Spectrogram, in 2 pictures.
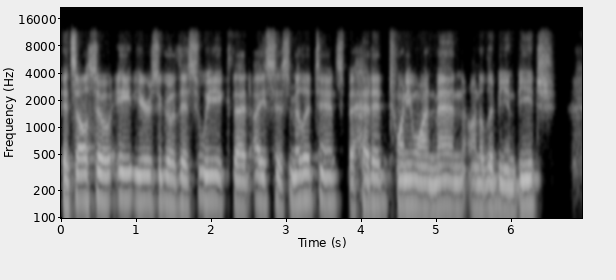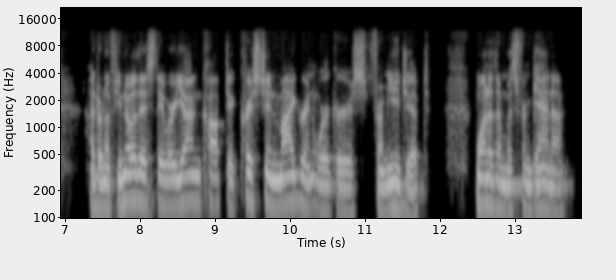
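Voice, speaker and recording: Against a quiet background, a man speaks at a moderate pace with very even loudness and fairly even intonation. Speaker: preacher. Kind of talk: sermon. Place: church. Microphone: headset.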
